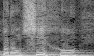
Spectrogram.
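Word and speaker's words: προσέχω: La palabra guardaos en el griego se pronuncia prosejo, y ¿saben qué significa?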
